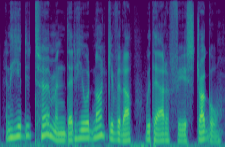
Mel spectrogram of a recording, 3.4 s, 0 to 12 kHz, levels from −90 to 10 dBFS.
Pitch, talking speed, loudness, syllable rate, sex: 130 Hz, 265 wpm, -20 LUFS, 6.9 syllables/s, male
